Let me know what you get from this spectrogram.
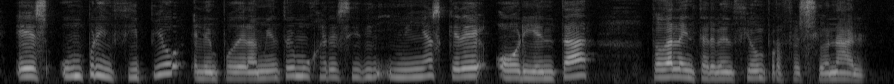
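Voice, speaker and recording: A woman speaks fairly quickly in a slight Navarrese accent. The sound is dry and close, with no echo. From Navarre, Spain (Tafalla, central Navarre). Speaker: gender equality trainer and researcher. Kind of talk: conference talk.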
